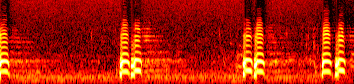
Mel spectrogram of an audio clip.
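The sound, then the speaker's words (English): Trumpeter swans call in loud, nasal, horn-like honks, often in quick doubled pairs, coming in separated bursts over a faint steady background hiss, with no one talking. “Trumpeter swans call out to locate each other or defend their territory, a melancholy sound.”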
